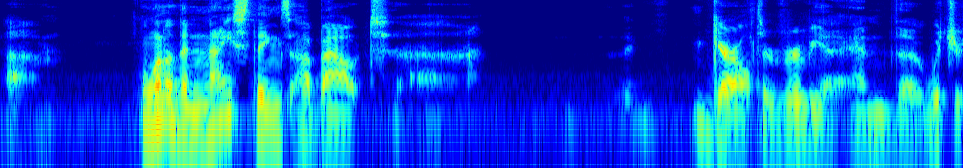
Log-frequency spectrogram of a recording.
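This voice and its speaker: Host of a small book channel: unhurried, hesitant man who fills gaps with ums and keeps clearing his throat. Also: mid-range voice, sharp tone, slight background noise. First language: not Polish. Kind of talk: casual spoken book review.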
